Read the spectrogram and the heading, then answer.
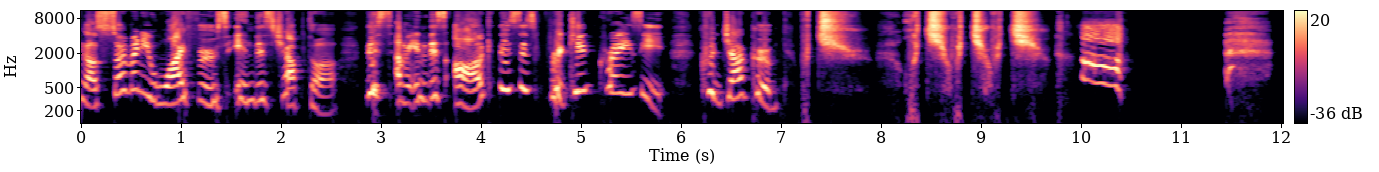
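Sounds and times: woman's high-pitched exclamation: 10.0s - 10.5s.

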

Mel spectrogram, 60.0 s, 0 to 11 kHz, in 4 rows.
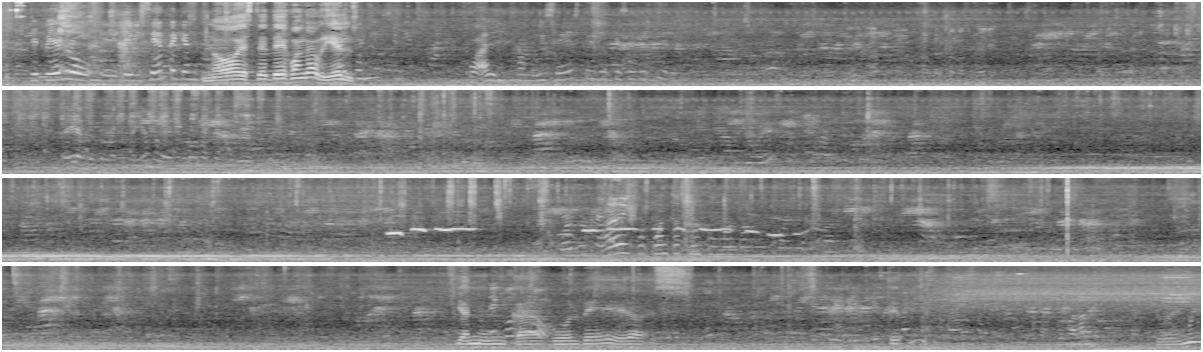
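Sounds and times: indistinct voices: 0.0s - 59.9s
vehicle engine rumble: 0.0s - 59.9s
short wavering whistle: 34.8s - 36.0s.

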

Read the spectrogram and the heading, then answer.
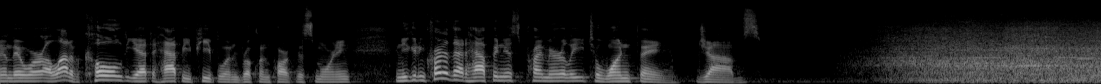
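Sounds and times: dump truck diesel engine running: 8.7s - 11.0s.

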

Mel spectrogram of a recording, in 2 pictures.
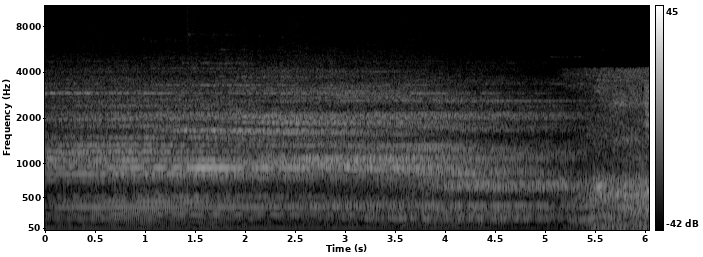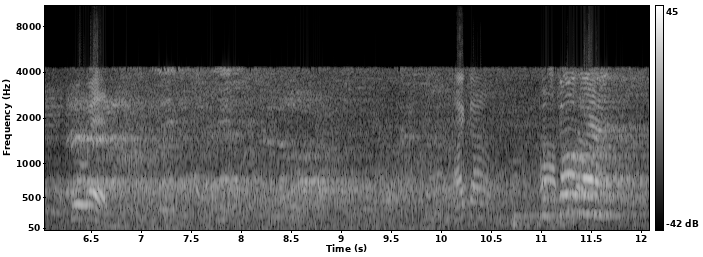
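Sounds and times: ambient music of held tones: 0.0s - 8.9s
crowd in large hall: 0.0s - 12.0s.

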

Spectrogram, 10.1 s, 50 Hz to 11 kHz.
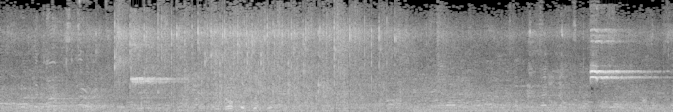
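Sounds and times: crowd chatter: 0.0s - 10.0s
referee's whistle: 2.0s - 2.6s, 8.8s - 10.0s.

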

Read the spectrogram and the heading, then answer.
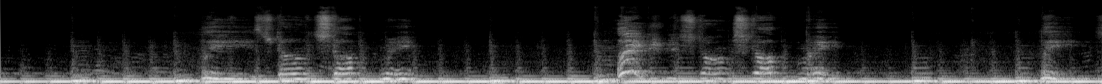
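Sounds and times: acoustic guitar riff: 0.0s - 11.0s.

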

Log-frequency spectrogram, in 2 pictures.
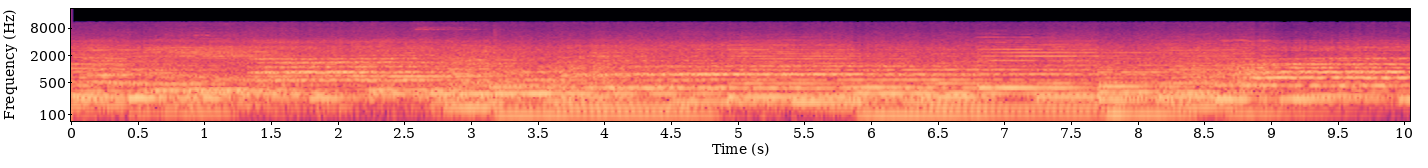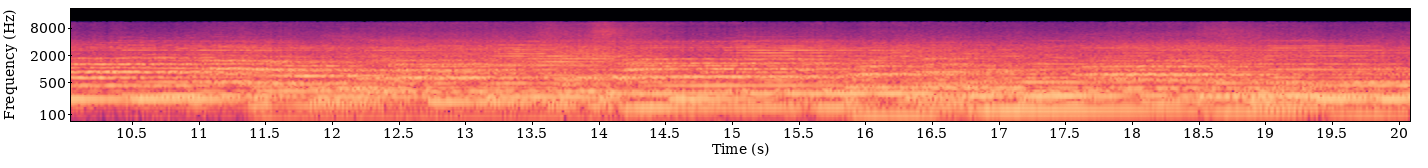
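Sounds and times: choir singing a slow hymn: 0.0s - 20.0s
instrumental accompaniment: 0.0s - 20.0s.

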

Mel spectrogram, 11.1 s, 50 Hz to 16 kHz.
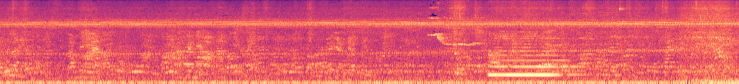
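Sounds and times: train coaches rumbling past: 0.0s - 11.0s
train horn: 7.2s - 9.6s.

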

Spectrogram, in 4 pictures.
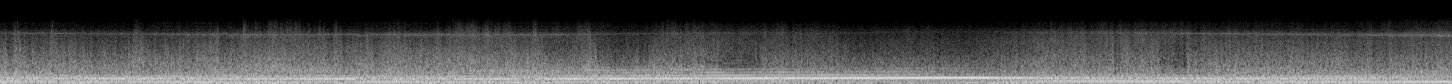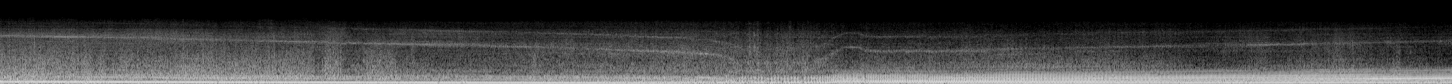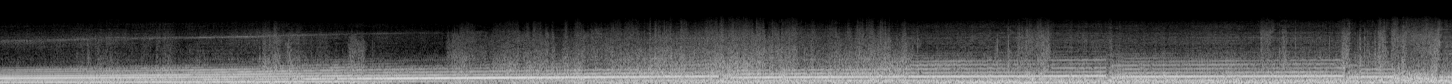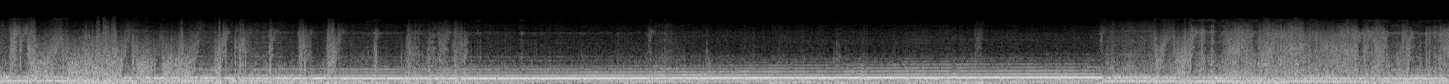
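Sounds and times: motorcycle engine: 0.0s - 58.0s
wind and road rush: 0.0s - 58.0s.

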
